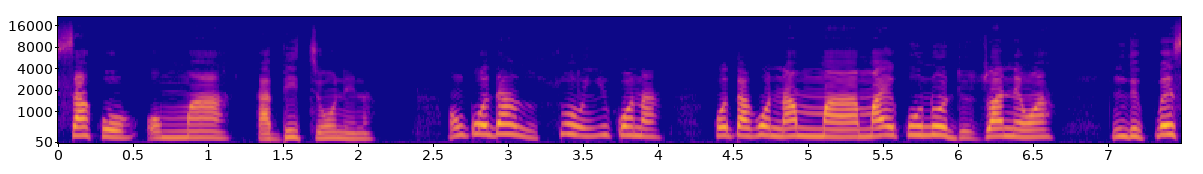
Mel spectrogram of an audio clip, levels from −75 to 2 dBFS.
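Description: From 2.03 s to 4.86 s, de-emphasis is applied wrongly. A treble cut meant to reverse pre-emphasis lands on speech that never had any, or is applied a second time. The top end slopes away smoothly, about 8 dB down at 10 kHz. The speech turns dull and muffled.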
